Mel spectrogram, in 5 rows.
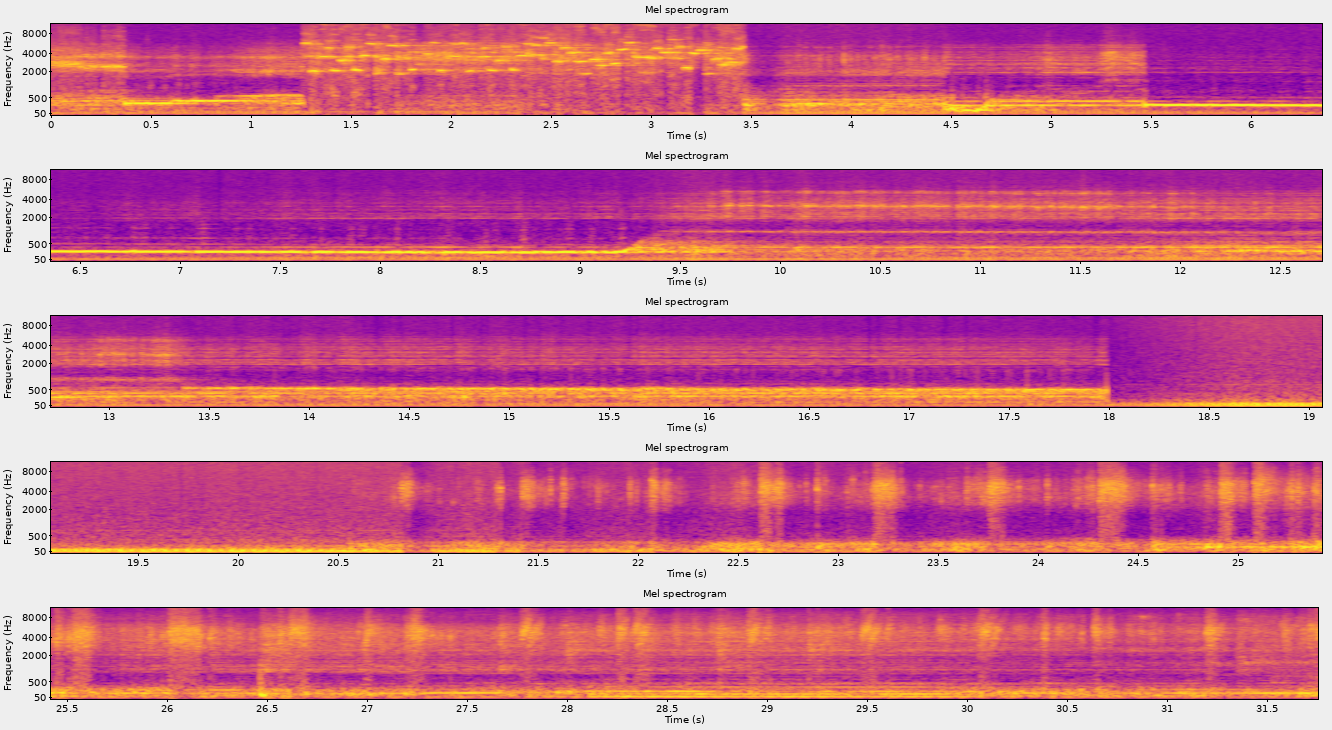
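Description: Experimental noise music. A burst of harsh noise in the first few seconds gives way to layered droning tones that slowly slide downward. About 18 seconds in it cuts abruptly to hiss, which breaks into fast, irregular crackling over a low hum.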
